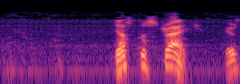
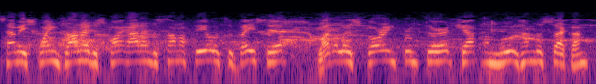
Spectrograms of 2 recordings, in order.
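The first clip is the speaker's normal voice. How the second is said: higher-pitched, eager play-by-play; excited hit call; 5 semitones higher, 3 dB quieter than usual. Real, not acted. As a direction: lift the voice as the run scores. Run-scoring hit called live.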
